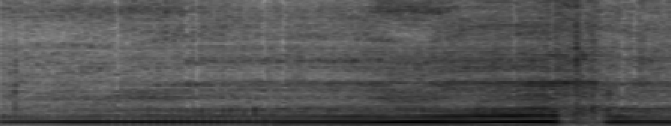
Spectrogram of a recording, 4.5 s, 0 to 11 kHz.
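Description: A stock Honda XR50 minibike with a 3-speed automatic clutch accelerates on a top speed run, its small engine whining upward in pitch, close and loud, then dipping sharply as it shifts before climbing again.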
